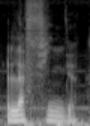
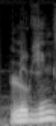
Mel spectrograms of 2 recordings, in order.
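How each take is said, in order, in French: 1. Le mot sonne comme 'laughing'. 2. Le mot sonne comme 'logging'. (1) "ça se dit laughing" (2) "logging, ça se dit laughing"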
